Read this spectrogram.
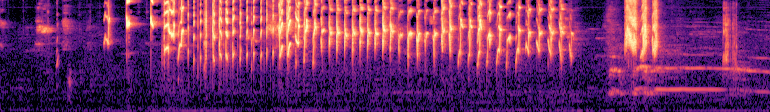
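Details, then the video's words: Green lovebird chirping: a long rapid run of sharp, high, buzzy chirps lasting about five seconds, then a brief pause, a harsh burst and a faint thin whistle at the end. "Green Lovebird Chirping Sound"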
